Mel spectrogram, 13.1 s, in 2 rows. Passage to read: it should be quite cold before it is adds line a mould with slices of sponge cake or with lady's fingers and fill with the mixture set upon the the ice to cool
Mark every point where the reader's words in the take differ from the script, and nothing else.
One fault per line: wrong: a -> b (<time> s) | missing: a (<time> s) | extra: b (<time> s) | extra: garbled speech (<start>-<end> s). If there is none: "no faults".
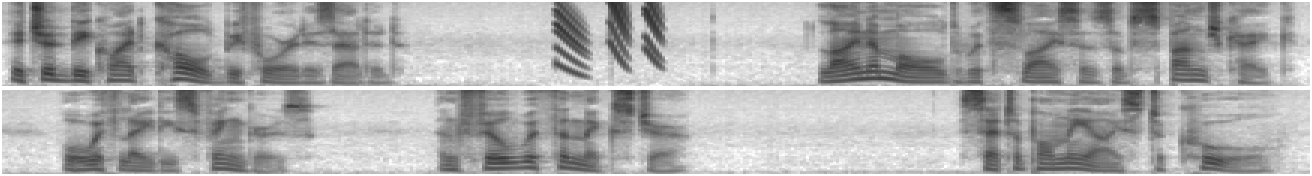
wrong: adds -> added (1.7 s)
missing: the (12.0 s)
